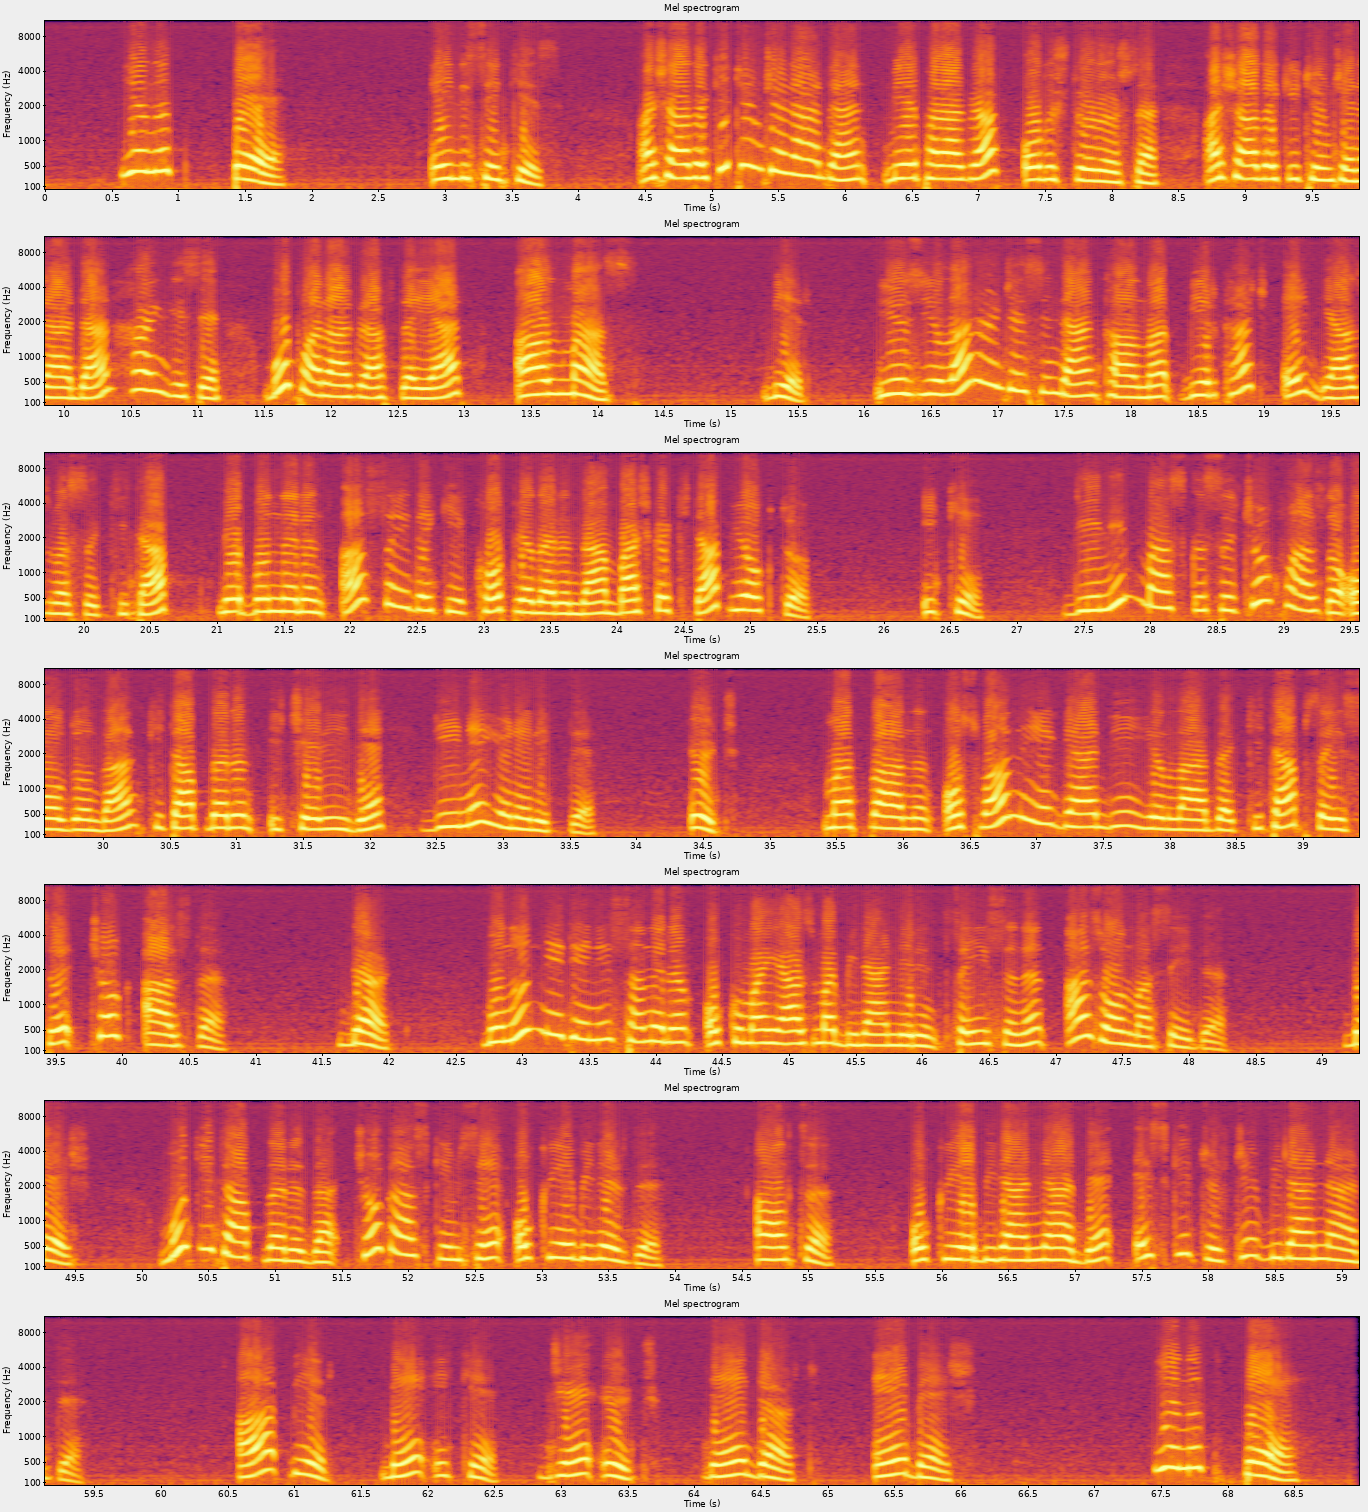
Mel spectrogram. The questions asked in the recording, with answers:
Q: Aşağıdaki tümcelerden bir paragraf oluşturulursa, aşağıdaki tümcelerden hangisi bu paragrafta yer almaz?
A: Yanıt B.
